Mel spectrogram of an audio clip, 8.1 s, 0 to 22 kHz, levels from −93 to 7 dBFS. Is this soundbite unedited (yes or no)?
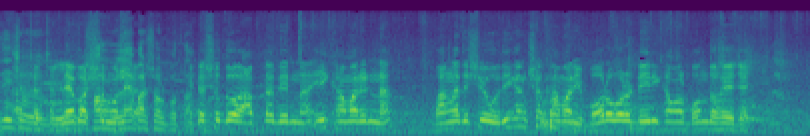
yes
